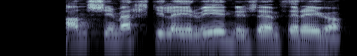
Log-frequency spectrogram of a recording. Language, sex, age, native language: Icelandic, male, 12, Icelandic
